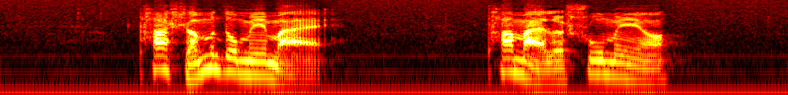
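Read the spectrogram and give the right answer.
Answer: 没有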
